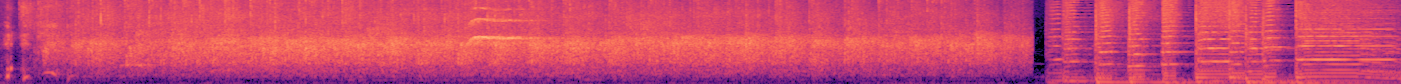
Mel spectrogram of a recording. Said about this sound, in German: Ihr dürft jetzt alle nochmal richtig laut klatschen, damit wir jetzt zeigen können, wie voll es jetzt geworden ist.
